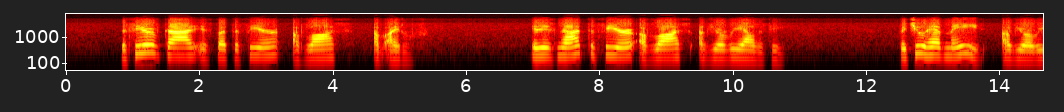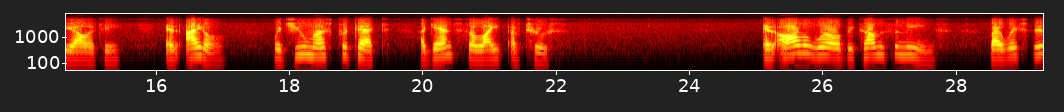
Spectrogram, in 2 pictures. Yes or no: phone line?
yes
